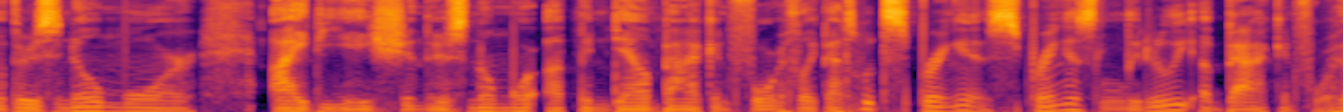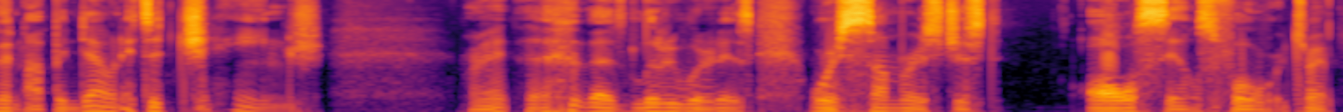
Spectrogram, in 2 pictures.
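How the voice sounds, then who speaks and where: A man's voice: deep voice, dark tone, no room sound, clean studio sound. A man hosting a casual solo podcast, talking in an informal, candid, rambling way to his listeners, with a slightly stuffy nose. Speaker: podcast host.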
